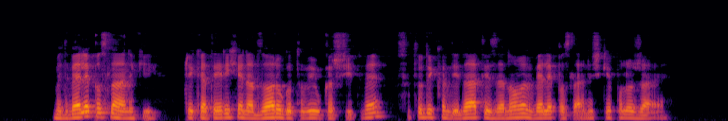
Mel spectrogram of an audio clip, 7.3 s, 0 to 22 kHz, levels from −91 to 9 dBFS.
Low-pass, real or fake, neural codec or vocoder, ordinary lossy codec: 7.2 kHz; real; none; none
